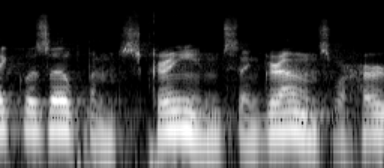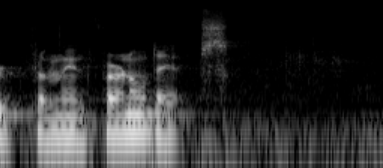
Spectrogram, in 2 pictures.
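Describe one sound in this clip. A man speaks into a microphone in an echoing room.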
